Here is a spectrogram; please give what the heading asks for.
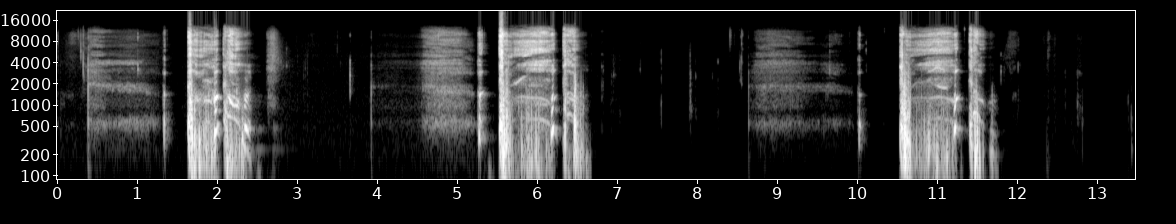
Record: {"three_cough_length": "13.5 s", "three_cough_amplitude": 32768, "three_cough_signal_mean_std_ratio": 0.27, "survey_phase": "alpha (2021-03-01 to 2021-08-12)", "age": "45-64", "gender": "Female", "wearing_mask": "No", "symptom_cough_any": true, "symptom_shortness_of_breath": true, "symptom_fatigue": true, "symptom_fever_high_temperature": true, "symptom_headache": true, "symptom_change_to_sense_of_smell_or_taste": true, "symptom_loss_of_taste": true, "smoker_status": "Never smoked", "respiratory_condition_asthma": true, "respiratory_condition_other": false, "recruitment_source": "Test and Trace", "submission_delay": "1 day", "covid_test_result": "Positive", "covid_test_method": "RT-qPCR"}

